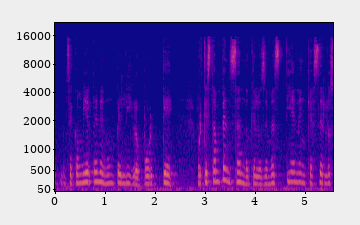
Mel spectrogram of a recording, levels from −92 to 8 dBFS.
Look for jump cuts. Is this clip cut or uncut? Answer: uncut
